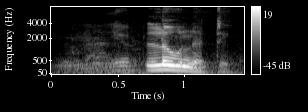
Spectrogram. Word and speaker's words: lunatic: And how is it pronounced therefore? Lunatic.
